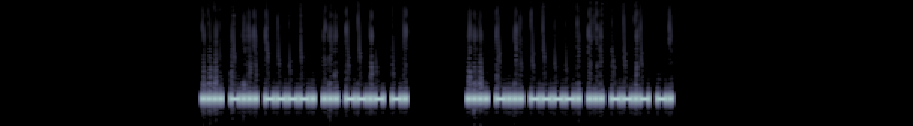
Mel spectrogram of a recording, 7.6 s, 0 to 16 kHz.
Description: Morse code, heard as a keyed tone, about 47 wpm, 700 Hz. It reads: HB9SQN HB9SQN
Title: DXCC-100 Call Signs - 6 Characters - Repeated 2x - 50wpm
